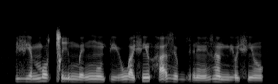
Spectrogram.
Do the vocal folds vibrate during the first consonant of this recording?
yes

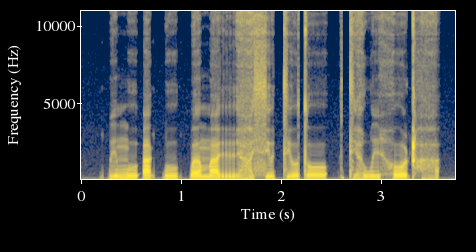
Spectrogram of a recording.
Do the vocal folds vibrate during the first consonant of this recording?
no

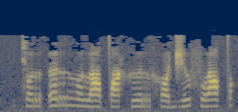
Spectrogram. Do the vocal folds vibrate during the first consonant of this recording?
no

